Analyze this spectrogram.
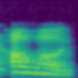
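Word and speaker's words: hour: यहाँ पर एन अवर, क्यों, यहाँ पर अवर है, हम सोचेंगे आगे एच है, तो क्या करेंगे, हम ए लगा देंगे, बट नो, यहाँ पर इसका साउंड आपको याद रखना है, अवर, उसका प्रोनाउंस अ से शुरू होता है, अ है, इसीलिए उसके आगे एन आएगा। दूसरा एग्जाम्पल देखते हैं, ऑनेस्ट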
